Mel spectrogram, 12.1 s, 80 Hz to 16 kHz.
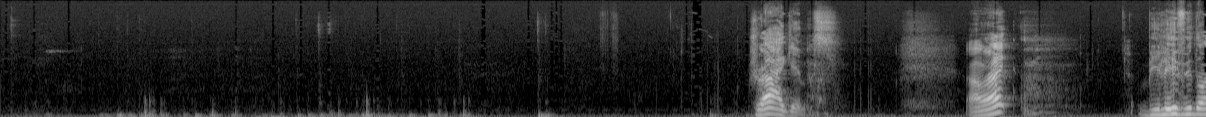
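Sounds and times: typing on computer keyboard: 1.0 - 4.8.

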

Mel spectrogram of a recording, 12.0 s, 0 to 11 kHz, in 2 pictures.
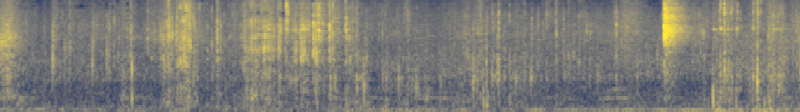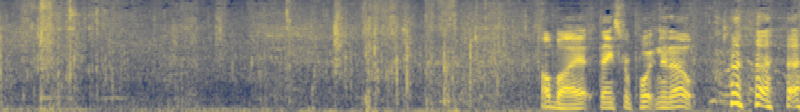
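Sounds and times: fabric bag rustling: 0.7 - 4.6, 5.2 - 10.2.

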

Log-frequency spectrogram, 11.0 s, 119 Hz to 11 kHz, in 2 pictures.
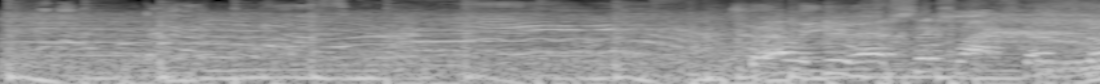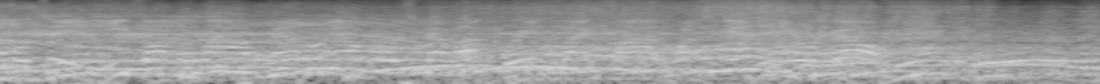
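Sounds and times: race car engines revving: 0.0 - 11.0.

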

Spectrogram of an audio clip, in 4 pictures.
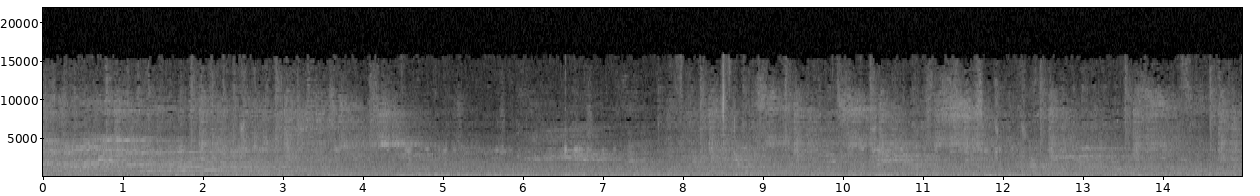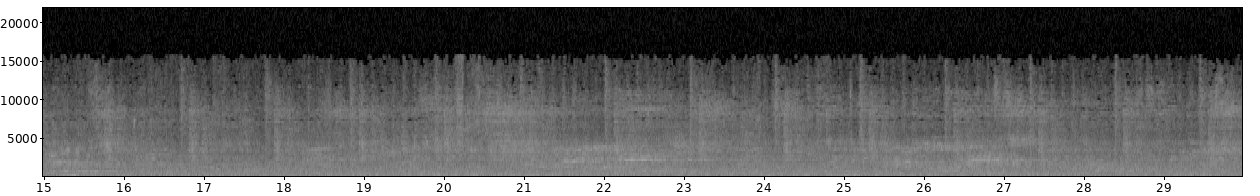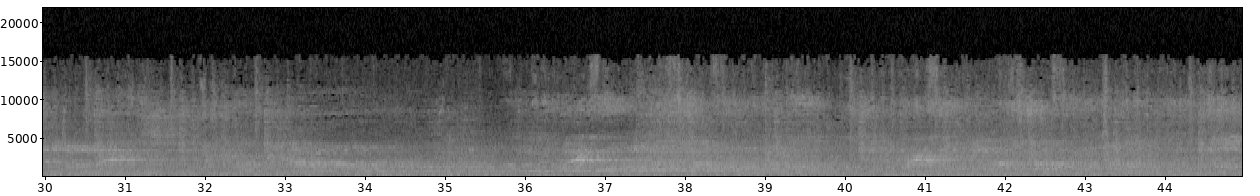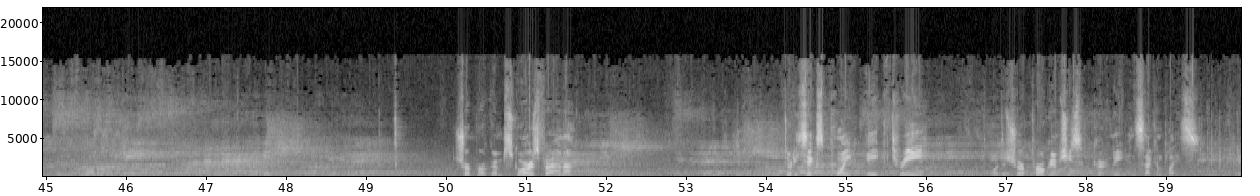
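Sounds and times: music over arena sound system: 54.2 - 56.0, 56.7 - 59.4.

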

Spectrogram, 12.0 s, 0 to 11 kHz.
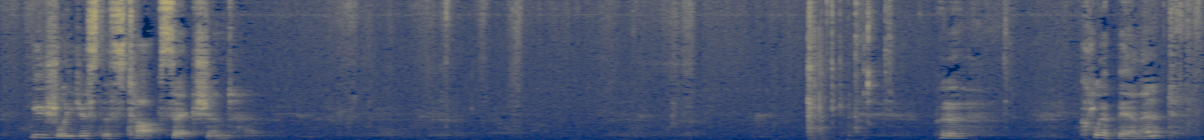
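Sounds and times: comb rustling through hair: 3.2 - 9.2, 10.8 - 12.0.

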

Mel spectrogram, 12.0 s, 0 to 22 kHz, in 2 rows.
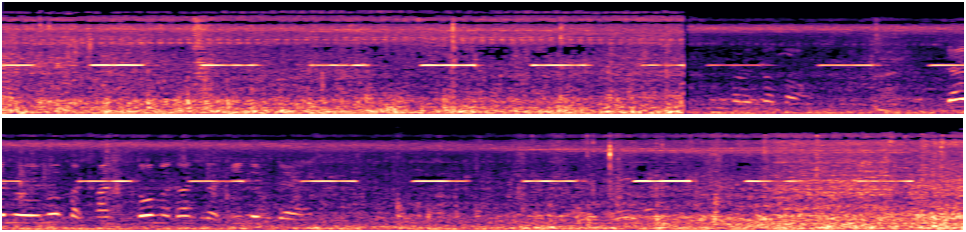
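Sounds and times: truck rumbling over gravel: 0.0 - 4.3, 5.4 - 12.0
reversing alarm beeping: 0.0 - 12.0.

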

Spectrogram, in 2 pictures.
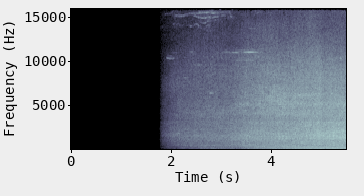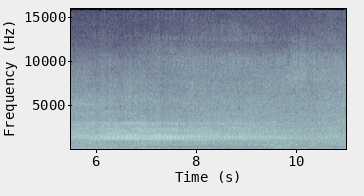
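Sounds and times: vehicle-like rumble: 2.0 - 11.0.

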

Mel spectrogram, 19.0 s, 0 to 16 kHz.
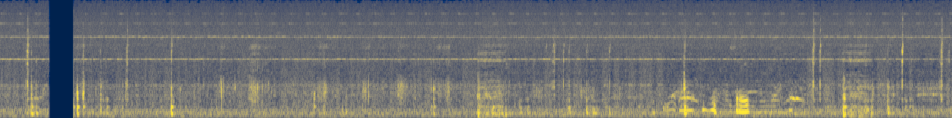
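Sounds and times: faint steady high tone: 0.0 - 19.0.

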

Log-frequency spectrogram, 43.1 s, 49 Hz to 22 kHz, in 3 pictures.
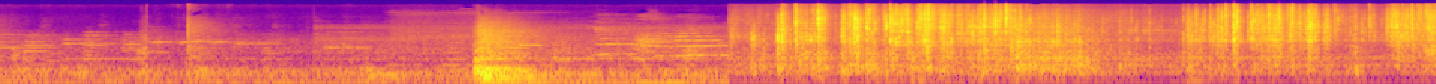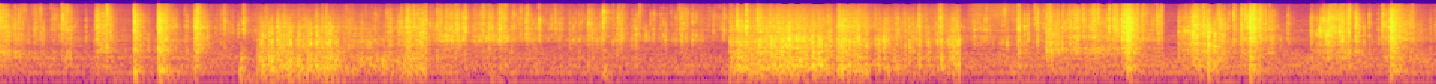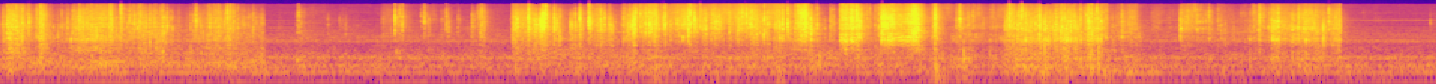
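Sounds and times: plastic bags crinkling: 7.3 - 31.4, 32.6 - 42.2.

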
